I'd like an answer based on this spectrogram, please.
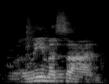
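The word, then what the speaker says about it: limaçon: When they're different, this is what's called a, if you want to try to pronounce it, Yeah. Limason. Limason. This is called a Limason. Lemiscon.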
